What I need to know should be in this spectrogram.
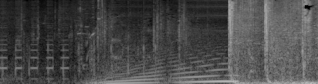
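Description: A weapon charges up with a rising whine.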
